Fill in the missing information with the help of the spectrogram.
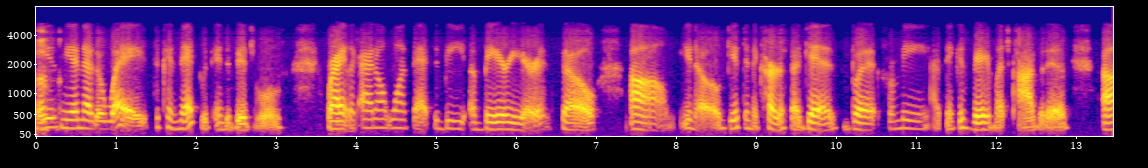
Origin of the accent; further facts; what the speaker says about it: Jackson, Mississippi, United States; I was born and raised in Jackson, Mississippi, along with three brothers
